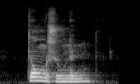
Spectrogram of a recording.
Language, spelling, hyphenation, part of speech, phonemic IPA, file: Dutch, tongzoenen, tong‧zoe‧nen, verb, /ˈtɔŋˌzu.nə(n)/, Nl-tongzoenen.ogg
- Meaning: to French kiss (to kiss while inserting one’s tongue into one's companion's mouth)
